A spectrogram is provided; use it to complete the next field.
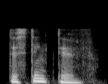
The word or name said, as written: distinctive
